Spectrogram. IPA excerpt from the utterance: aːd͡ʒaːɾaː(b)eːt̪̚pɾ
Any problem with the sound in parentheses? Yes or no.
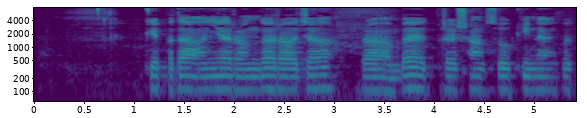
no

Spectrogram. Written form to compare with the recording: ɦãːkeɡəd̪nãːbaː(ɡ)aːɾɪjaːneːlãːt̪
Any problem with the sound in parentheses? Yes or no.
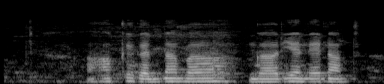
no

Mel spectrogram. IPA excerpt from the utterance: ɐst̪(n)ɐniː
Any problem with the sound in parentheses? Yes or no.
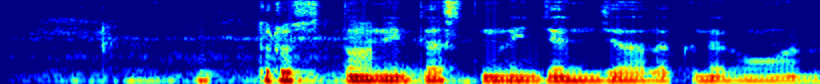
yes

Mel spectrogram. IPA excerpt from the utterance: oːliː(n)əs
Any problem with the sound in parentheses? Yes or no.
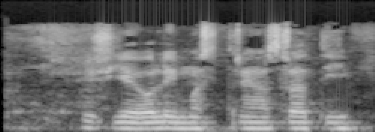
yes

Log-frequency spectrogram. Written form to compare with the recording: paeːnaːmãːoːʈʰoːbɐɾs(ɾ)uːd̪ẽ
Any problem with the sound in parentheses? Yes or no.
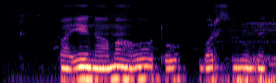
yes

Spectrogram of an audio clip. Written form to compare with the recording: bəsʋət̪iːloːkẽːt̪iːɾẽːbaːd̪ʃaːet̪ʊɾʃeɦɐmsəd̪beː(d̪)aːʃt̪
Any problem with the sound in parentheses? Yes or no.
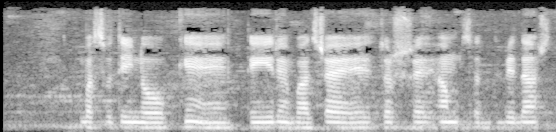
no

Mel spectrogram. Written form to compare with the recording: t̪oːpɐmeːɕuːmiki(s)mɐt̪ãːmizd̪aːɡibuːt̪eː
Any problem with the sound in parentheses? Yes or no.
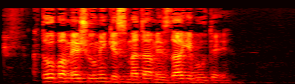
no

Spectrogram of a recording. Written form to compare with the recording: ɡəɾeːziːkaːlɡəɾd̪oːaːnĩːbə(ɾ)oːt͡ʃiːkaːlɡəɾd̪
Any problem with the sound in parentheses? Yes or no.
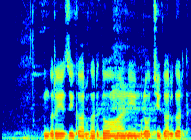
yes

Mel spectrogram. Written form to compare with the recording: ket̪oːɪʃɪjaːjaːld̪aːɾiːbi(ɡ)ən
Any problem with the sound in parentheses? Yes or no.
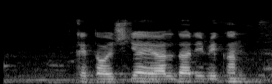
yes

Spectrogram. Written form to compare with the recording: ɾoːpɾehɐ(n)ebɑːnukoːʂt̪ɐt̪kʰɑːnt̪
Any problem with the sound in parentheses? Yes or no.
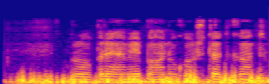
yes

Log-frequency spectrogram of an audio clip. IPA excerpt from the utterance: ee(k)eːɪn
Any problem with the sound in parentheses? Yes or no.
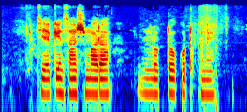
no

